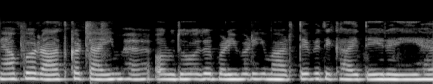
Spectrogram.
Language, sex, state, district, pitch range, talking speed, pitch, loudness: Hindi, female, Jharkhand, Deoghar, 230-245 Hz, 205 wpm, 235 Hz, -12 LUFS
